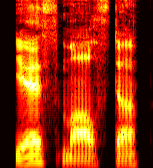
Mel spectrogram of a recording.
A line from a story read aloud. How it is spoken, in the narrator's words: said Igor gloomily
